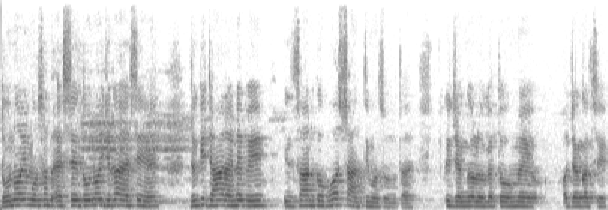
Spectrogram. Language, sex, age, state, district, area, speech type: Hindi, male, 18-30, Uttar Pradesh, Mirzapur, urban, spontaneous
